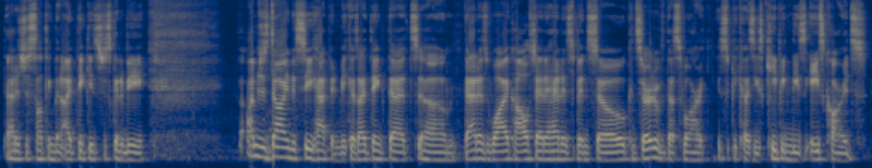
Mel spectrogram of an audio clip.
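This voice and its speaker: A man hosting a casual sports podcast in slangy, informal talk, his voice hoarse and worn out as if from yelling. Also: medium pitch, steady tone, normal speed. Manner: informal, slangy, mildly profane. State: hoarse, voice shot from overuse. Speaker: podcast host.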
